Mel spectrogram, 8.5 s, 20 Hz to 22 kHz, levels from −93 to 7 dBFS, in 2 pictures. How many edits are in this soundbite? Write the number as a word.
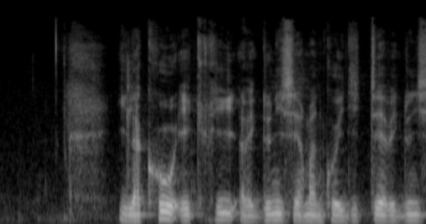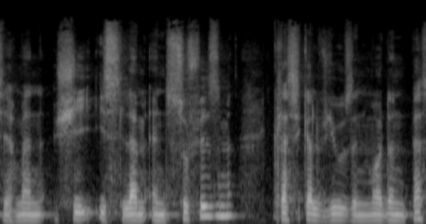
zero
